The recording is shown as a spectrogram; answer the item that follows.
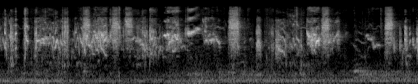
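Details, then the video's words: Budgerigars kept as a colony with a breeding pair chirp in short, thin, scratchy bursts, several birds overlapping, with brief pauses between phrases. "Cute Budgies Chirping Sounds"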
